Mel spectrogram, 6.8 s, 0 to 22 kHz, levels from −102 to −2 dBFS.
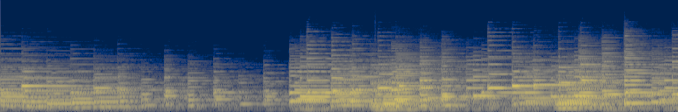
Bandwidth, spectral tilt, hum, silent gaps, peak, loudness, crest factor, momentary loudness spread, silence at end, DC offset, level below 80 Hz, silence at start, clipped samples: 8.4 kHz; -7.5 dB/octave; none; none; -10 dBFS; -26 LUFS; 16 dB; 14 LU; 0 s; under 0.1%; -52 dBFS; 0 s; under 0.1%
